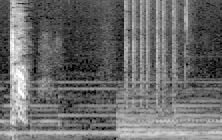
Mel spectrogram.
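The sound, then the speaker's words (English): A short, sharp cough bursts out once at the start, then gives way to a steady tonal backing that continues to the end. “No, don't turn it up yet. I have to cough.”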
